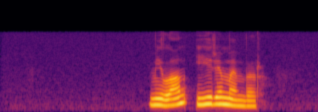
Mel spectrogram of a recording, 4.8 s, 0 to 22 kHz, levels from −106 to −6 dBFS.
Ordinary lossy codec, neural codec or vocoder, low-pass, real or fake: none; none; none; real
